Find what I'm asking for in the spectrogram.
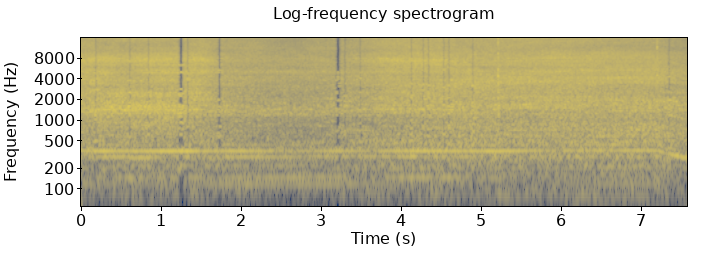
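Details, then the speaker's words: Dirt Devil Deluxe 8201 upright vacuum running: a rough, gritty grind over the steady motor whine comes from the brushroll, not the motor. "you hear that grinding noise you're hearing I'm lying down is actually just the brushroll"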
